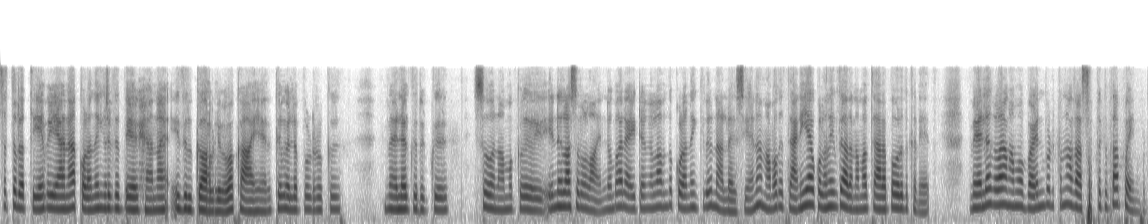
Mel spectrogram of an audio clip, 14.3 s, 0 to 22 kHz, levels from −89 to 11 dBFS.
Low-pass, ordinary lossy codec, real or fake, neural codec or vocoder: 7.2 kHz; none; fake; codec, 16 kHz in and 24 kHz out, 0.8 kbps, FocalCodec, streaming, 65536 codes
